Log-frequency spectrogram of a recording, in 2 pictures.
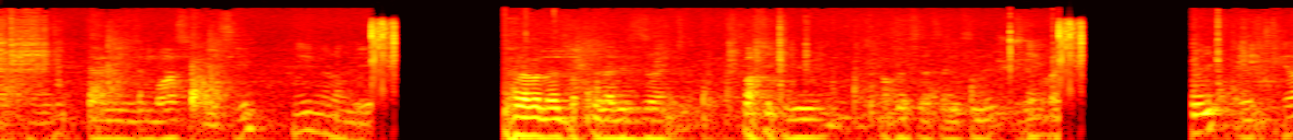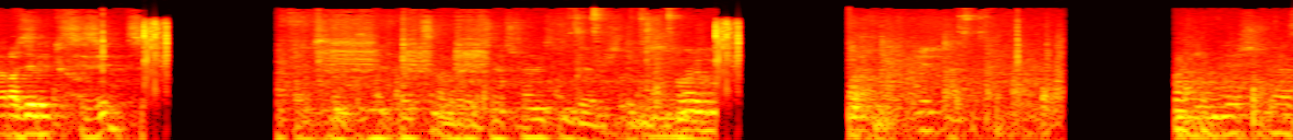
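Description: Middle-aged men talk with each other warmly, close by, in short bursts broken by sudden silences.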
